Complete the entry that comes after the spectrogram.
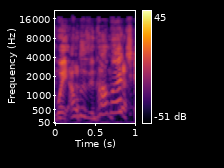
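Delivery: high, laughing disbelief; shocked. Retold or imitated. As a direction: shriek it in disbelief. Quoting Mike.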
